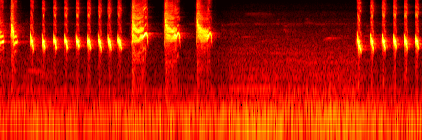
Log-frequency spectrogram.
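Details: Orange-headed thrush, ngeban style sound used as a lure to stimulate caged birds to sing: a rapid run of about ten sharp, evenly spaced notes, three harsh rasping bursts, a short pause, then another quick run of notes.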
